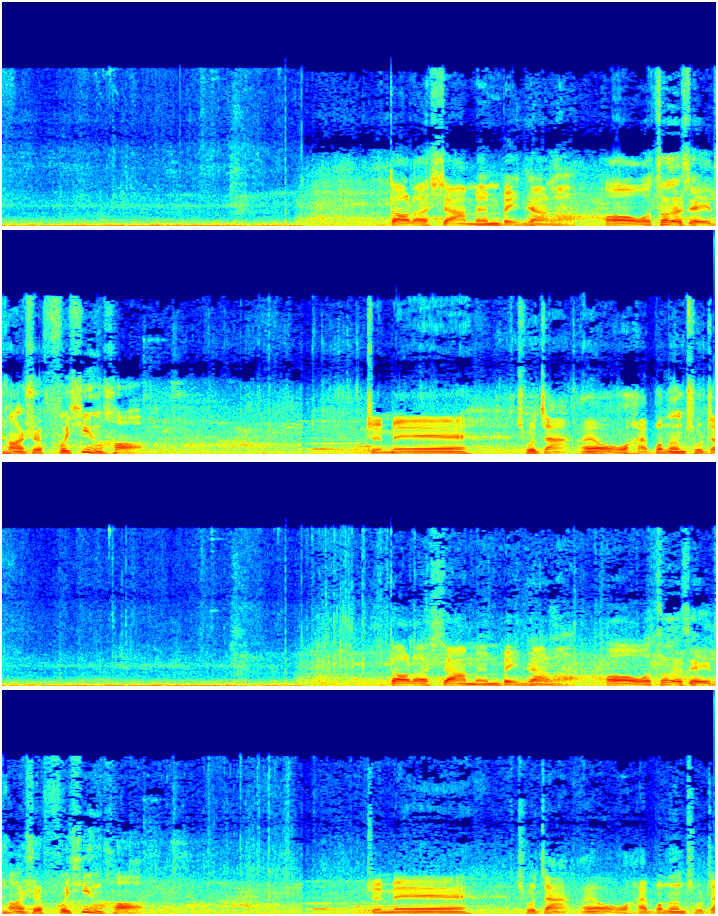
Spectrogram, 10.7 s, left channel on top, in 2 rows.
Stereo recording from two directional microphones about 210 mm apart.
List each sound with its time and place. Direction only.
2.9 s speech: centre (ahead or behind)
4.6 s speech: 15° left (ahead or behind)
6.1 s speech: 15° left (ahead or behind)
8.1 s speech: 20° left (ahead or behind)
10.0 s speech: 20° left (ahead or behind)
